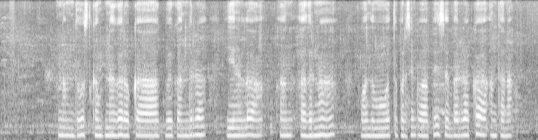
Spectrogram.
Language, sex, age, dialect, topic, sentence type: Kannada, male, 25-30, Northeastern, banking, statement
